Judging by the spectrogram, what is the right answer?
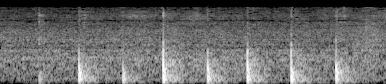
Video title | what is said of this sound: Pyszny i prosty chleb cebulowy. Domowy pyszny chleb. Becia gotuje - poleca. | Taki pusty dźwięk, to znaczy, że wszystko jest dobrze.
